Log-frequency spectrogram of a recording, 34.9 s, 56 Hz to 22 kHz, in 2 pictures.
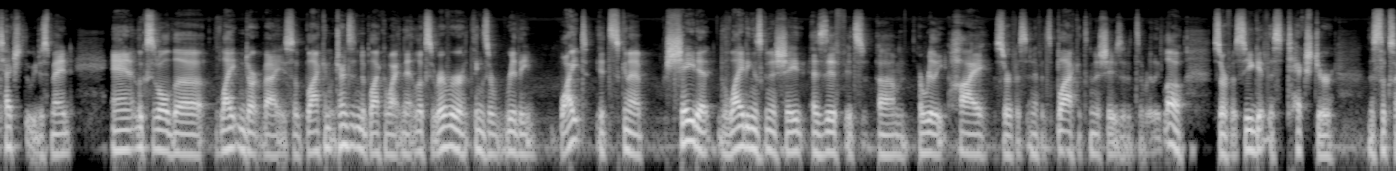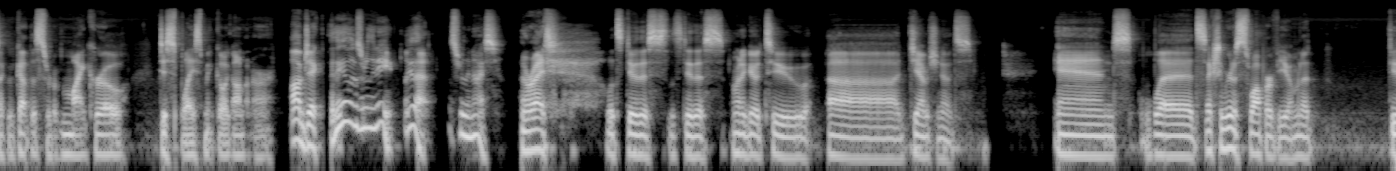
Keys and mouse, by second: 26.0-28.7 drag, 32.8 click, 34.7 click.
